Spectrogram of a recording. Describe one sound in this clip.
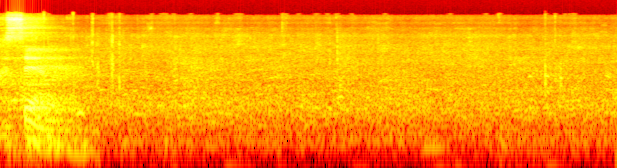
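A large crowd murmurs in the background.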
